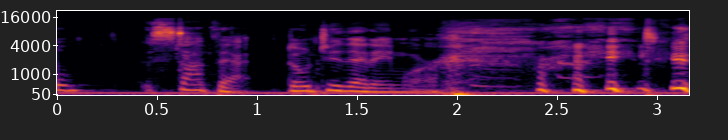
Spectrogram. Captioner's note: laughing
